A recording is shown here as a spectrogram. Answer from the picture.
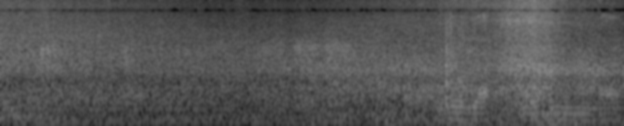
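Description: City street noise: a steady rush of road traffic, with a person talking briefly near the end.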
